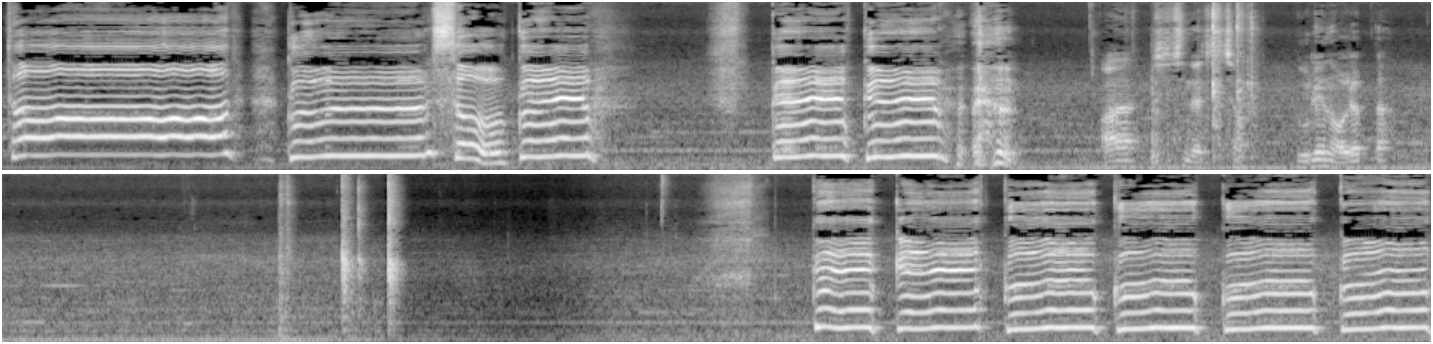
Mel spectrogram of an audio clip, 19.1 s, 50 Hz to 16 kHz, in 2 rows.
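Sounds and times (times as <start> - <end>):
person singing into microphone: 0.0 - 4.0, 5.1 - 6.4, 14.9 - 19.0.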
